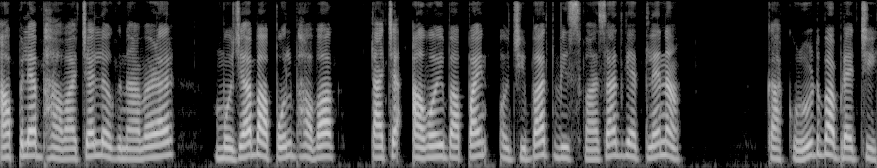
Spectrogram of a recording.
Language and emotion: Goan Konkani, sad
